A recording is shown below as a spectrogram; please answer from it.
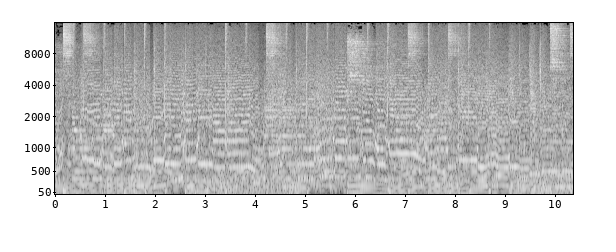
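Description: Instrumental rock passage: electric guitar playing over bass, with notes that slide in pitch.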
